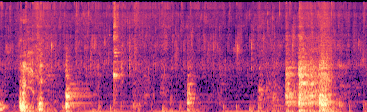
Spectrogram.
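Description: Fish pieces fry in hot oil in a pan, giving a steady close sizzle broken by a few louder spatters and scrapes as the pieces are turned or lifted, with no voices.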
